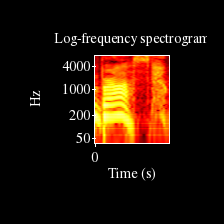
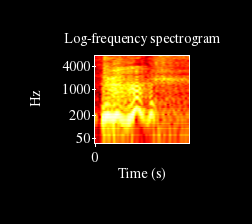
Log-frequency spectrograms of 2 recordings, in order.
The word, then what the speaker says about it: Bros: And then, yeah, landing on Bross, which like, again, is bros, but pronounced Bross.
